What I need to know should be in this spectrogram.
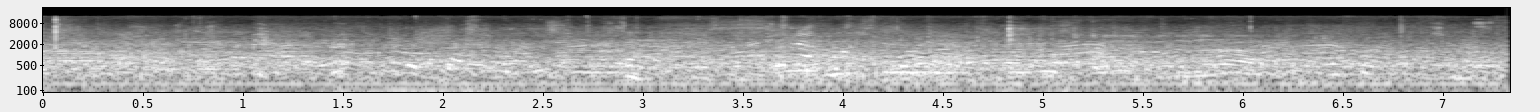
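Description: A woman sings into a microphone, heard through loudspeakers.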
